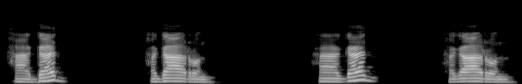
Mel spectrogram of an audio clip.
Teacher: When conjugated to hagaron, its passive voice counterpart, the consonant da in hagad turns into the consonant ra in hagaron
